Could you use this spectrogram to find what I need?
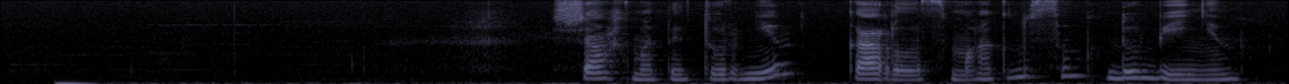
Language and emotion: Russian, neutral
